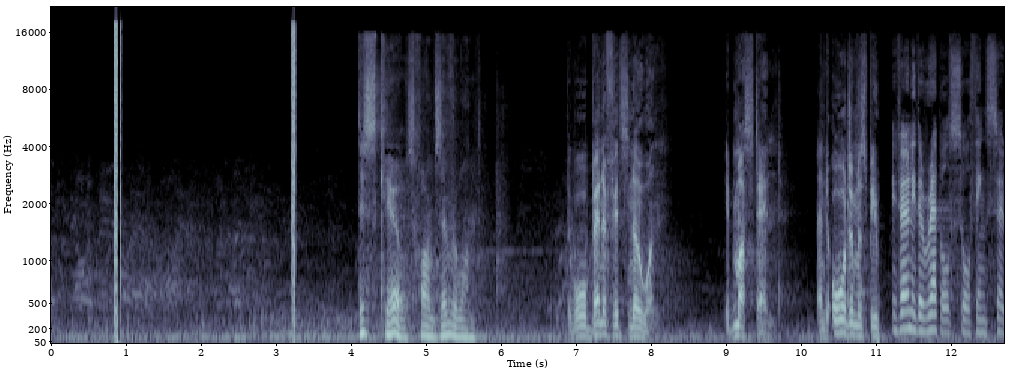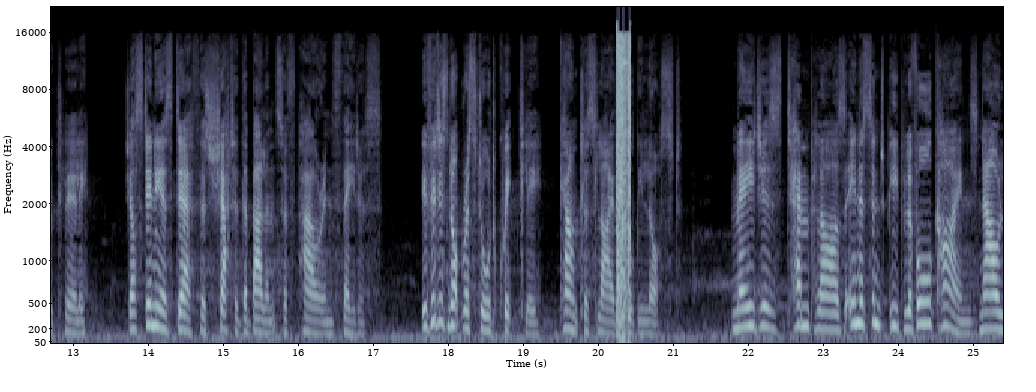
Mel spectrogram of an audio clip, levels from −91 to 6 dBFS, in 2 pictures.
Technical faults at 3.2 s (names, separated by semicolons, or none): uninitialised buffer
